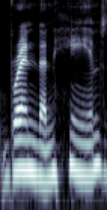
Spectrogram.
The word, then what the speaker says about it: Brendan Hames: Brendan Hames. I hope I'm pronouncing your name correctly.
